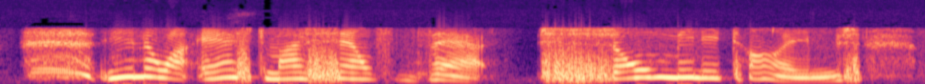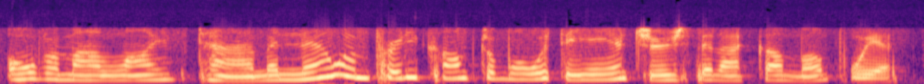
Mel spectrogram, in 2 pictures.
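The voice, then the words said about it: Southern American accent. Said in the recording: “I'm from the South. The accent will not change.”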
